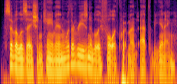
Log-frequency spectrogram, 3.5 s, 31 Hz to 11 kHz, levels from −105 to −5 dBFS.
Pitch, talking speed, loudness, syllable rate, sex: 95 Hz, 185 wpm, -20 LUFS, 6.5 syllables/s, male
